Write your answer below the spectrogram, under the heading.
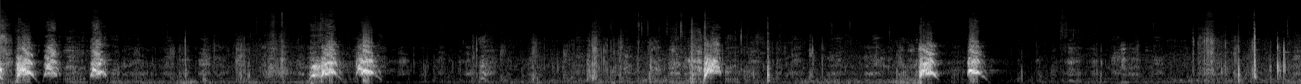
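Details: Field-type Labrador Retriever playing with a ball, giving short barks and yips in irregular bursts, some doubled, separated by pauses of a few seconds, with soft rustling and movement noises between.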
